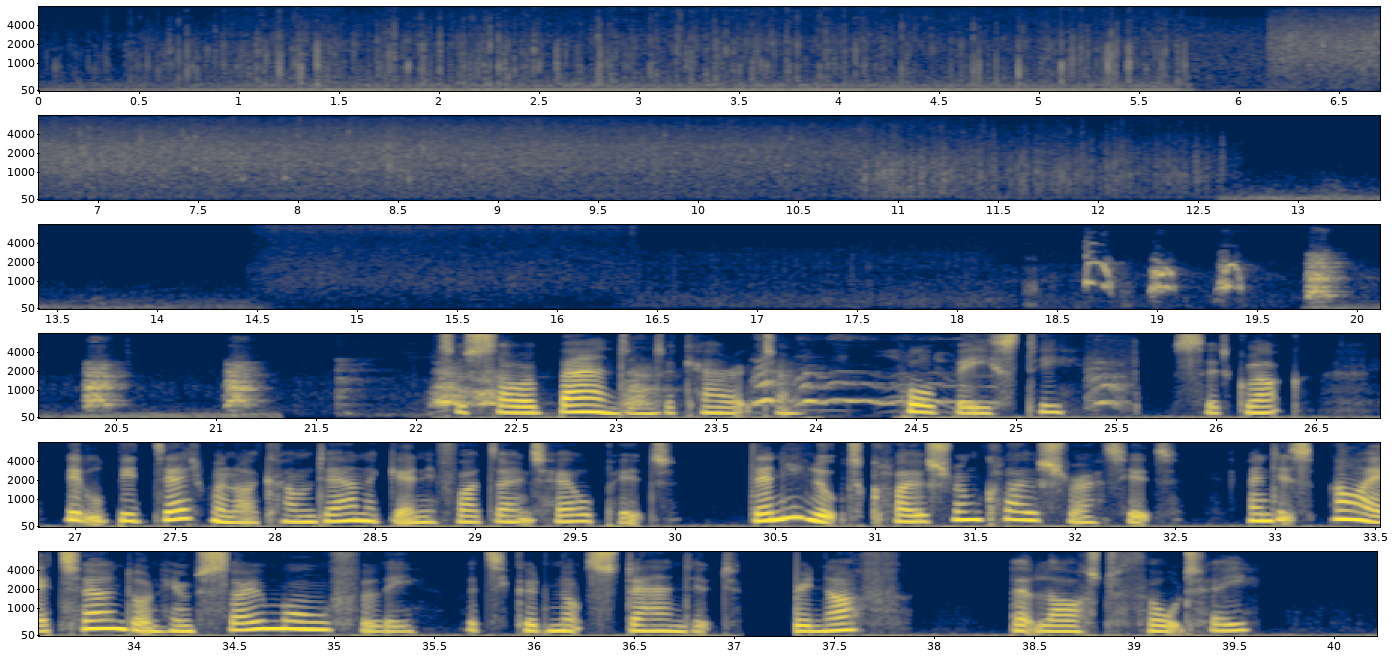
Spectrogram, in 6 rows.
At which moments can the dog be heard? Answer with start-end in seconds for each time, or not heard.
18.4-25.6.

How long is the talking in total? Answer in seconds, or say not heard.
18 s.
